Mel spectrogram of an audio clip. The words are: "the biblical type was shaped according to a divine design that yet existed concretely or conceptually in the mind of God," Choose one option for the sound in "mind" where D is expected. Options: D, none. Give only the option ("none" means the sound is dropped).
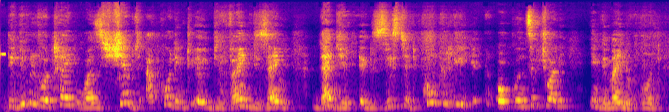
D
